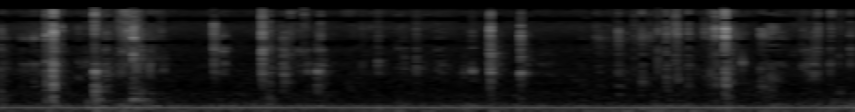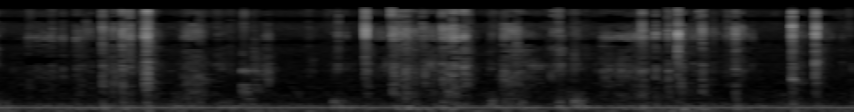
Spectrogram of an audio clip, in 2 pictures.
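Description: A solid, old, dry pink oval bar of soap held in the palm is shaved with a utility knife blade, curling off flakes. Quick, dry, crisp scraping and crunching strokes come in an uneven run over a steady low hum.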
